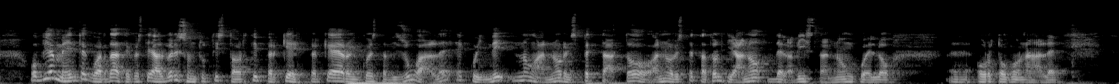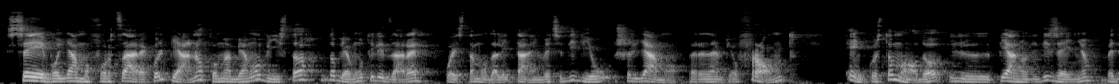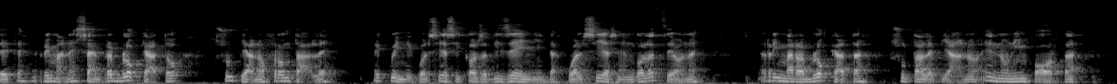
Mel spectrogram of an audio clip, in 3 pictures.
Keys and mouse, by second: 1.5 middle click, 2.7 middle click, 11.3 middle click, 14.6 click, 20.2 middle click, 24.3-27.0 click, 27.0 middle click, 28.5 click, 30.0 click, 30.2 middle click, 33.3 click.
